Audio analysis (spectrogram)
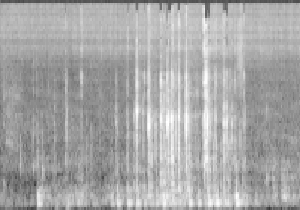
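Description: Someone types on a computer keyboard during a tabletop role-playing session, producing a steady run of soft, close key clatter that builds and then tapers off, with no talking.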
